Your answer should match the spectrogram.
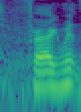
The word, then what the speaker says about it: Frgmnt: That's Fragment spelled with no vowels, so Frgmnt.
